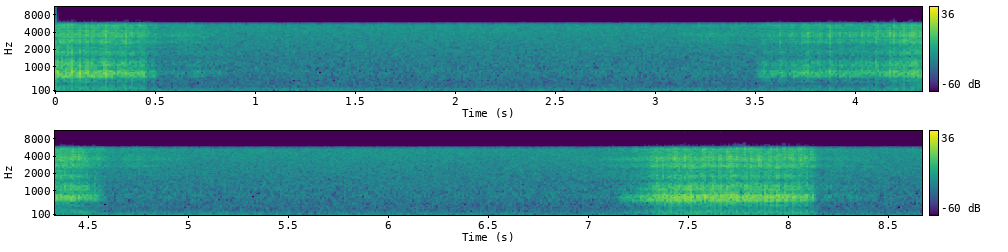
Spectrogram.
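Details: Loud, rough snores on the in-breath, three in under nine seconds, with quiet pauses between, against steady room hum; snoring.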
